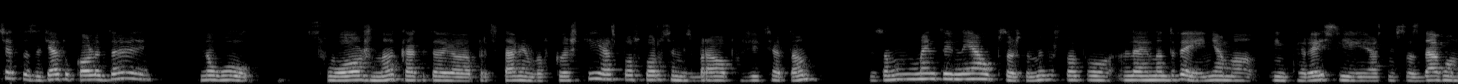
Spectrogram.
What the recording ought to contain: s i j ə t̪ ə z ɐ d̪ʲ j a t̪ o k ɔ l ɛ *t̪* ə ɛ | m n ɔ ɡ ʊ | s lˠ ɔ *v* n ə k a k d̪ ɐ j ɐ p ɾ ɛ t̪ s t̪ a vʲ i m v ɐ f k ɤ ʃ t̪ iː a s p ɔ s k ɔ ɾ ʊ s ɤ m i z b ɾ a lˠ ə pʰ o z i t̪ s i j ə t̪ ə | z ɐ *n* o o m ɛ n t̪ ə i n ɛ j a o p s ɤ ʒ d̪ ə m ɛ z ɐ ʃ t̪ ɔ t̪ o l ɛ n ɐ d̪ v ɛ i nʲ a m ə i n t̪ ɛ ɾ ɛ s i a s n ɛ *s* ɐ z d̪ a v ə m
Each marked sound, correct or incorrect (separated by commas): incorrect, incorrect, incorrect, correct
